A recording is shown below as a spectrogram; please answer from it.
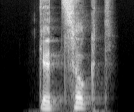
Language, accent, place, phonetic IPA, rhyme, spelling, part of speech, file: German, Germany, Berlin, [ɡəˈt͡sʊkt], -ʊkt, gezuckt, verb, De-gezuckt.ogg
- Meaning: past participle of zucken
